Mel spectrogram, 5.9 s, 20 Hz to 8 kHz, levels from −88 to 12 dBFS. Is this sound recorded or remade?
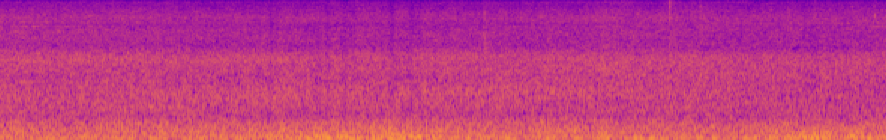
recorded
